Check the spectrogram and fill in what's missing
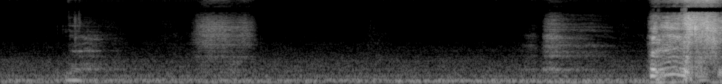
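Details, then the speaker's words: Driver commuting to work with allergic sneezing despite daily morning medication, suspects high pollen count; quick catching breaths, then a sudden forceful sneeze over steady car noise. "I think it's the pollen [snorts] pollen count is really high today. [snorts] [snorts] Oh god, [snorts] I really like sneezing but not while driving."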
